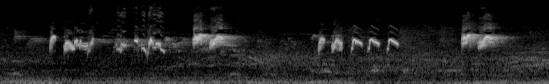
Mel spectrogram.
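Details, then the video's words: Female red-whiskered bulbul singing to stimulate males into song: loud slurred whistled phrases, rising and falling notes in quick bursts, then a run of four short upslurred notes and a final warbled phrase. "chào mào mái hót kích trống căng lửa"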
